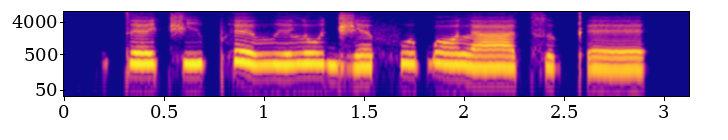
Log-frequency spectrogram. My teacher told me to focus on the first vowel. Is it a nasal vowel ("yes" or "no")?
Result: no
